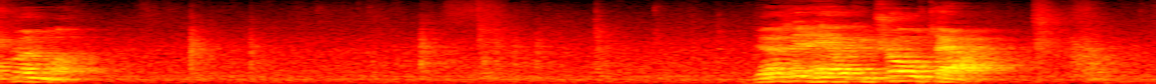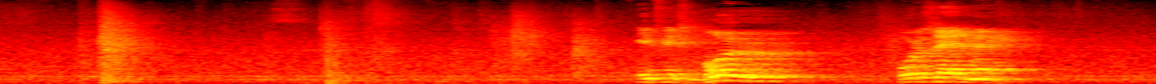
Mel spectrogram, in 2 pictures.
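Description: An older man speaks aloud in short bursts to a room.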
